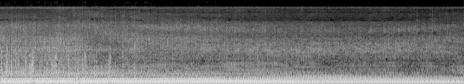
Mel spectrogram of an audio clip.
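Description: Strong, steady deep drone at high power with an even beat and no misses or knocks; the engine pulls cleanly and runs healthy.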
